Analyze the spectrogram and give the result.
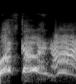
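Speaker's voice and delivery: alarmed, high-pitched mom voice.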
